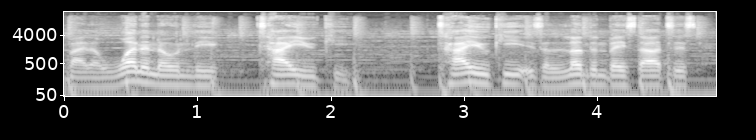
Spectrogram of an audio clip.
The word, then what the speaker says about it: Tyyuki: all right I want to make sure I'm pronouncing your name right it's tayuki right yep the one and only yeah and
